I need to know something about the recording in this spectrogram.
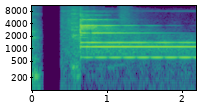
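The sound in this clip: A church bell is struck once, giving a bright metallic clang whose clear ringing tones sustain and slowly fade, after a brief burst of noise just before the strike.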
